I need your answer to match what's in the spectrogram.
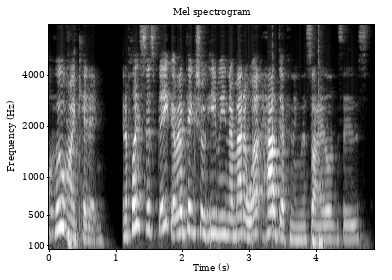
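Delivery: normal talking voice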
